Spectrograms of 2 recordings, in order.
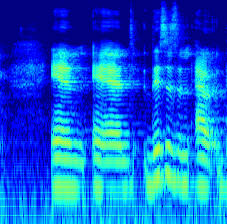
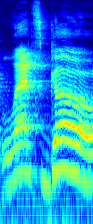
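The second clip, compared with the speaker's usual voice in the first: excited cheer; 4 semitones higher, 10 dB louder than usual. Retold or imitated. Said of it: "I'm like".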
